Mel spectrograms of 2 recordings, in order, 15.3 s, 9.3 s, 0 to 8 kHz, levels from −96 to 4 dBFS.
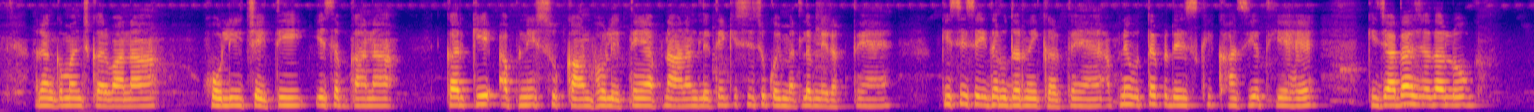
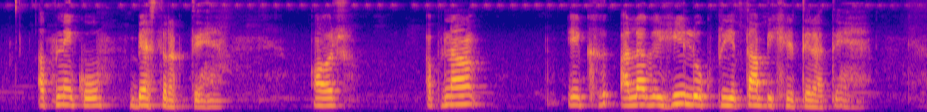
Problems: none marked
